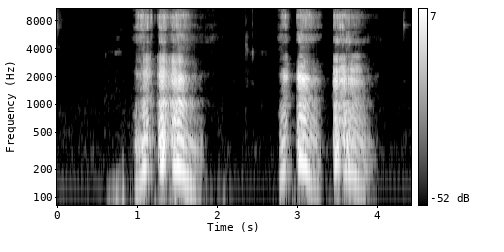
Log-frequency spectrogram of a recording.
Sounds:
Throat clearing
